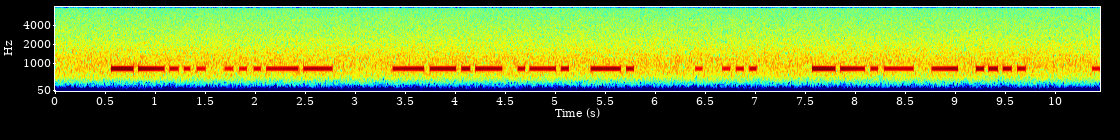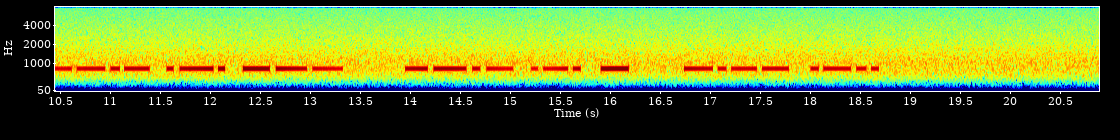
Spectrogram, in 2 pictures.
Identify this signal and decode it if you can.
Morse code, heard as a keyed tone, hand-sent with a straight key, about 18 wpm, 810 Hz, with radio static, fading and a narrow filter. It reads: 73 QRN ES QTH QRO QRT YL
